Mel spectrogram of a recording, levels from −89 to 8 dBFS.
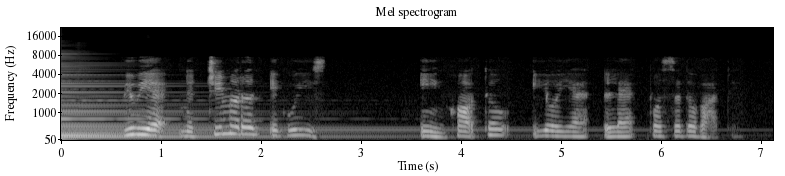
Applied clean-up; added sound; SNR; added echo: none; Acoustic guitar; 9 dB; none.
